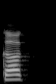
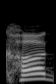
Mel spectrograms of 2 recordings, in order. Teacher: Ka is the alpa prana and kha, the second one, would be the mahaprana with an emphasis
